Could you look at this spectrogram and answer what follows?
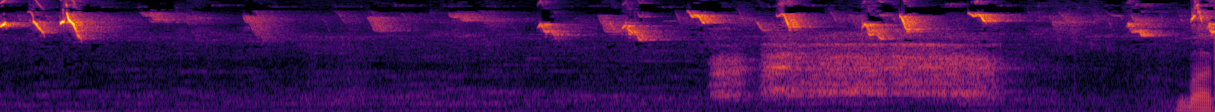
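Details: Saffron finch from a breeding facility, encouraged by tournament sounds, gives short, high, rapid chirps throughout, while a broad lower rushing noise briefly covers the middle and a thump comes at the end.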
